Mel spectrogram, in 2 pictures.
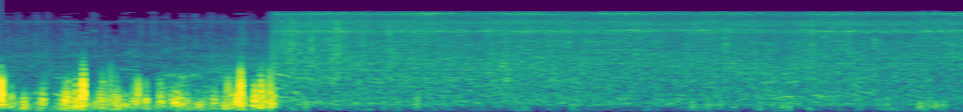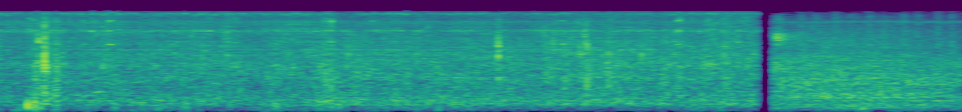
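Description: Steady outdoor background noise, an even hiss, following about a second and a half of gusty rumble that cuts off abruptly; a single faint click comes about five seconds in.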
